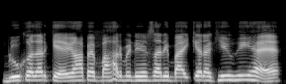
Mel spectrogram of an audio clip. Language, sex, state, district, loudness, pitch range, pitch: Hindi, male, Jharkhand, Garhwa, -11 LUFS, 180-195 Hz, 190 Hz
